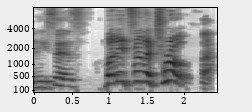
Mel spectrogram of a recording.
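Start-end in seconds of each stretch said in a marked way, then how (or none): 1.0-2.4 put-on very high, slow, stretched-out Italian accent. Speaker quoting Galileo's retort to the church, in a Galileo Italian-accent impression. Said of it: "because that's my Italian uh, impression".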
